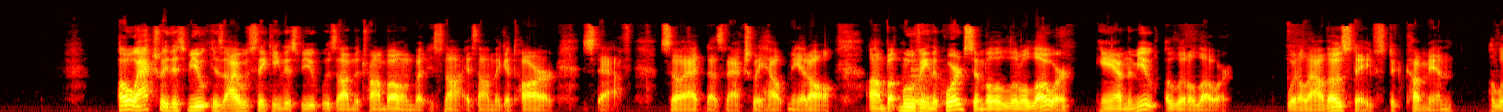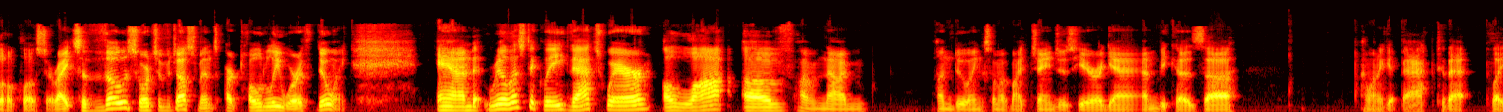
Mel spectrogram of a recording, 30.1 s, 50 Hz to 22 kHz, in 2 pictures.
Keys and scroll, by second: 0.1 ctrl+Up, 1.2 ctrl+Down, 6.2 ctrl+r, 7.5 Escape, 9.7 ctrl+Down, 12.2 ctrl+Down, 17.0 ctrl+z, 17.6 ctrl+z, 18.8 ctrl+z, 20.0 ctrl+z, 21.2 ctrl+z, 21.8 ctrl+z, 23.0 ctrl+z, 24.2 ctrl+z, 28.6 ctrl+z.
